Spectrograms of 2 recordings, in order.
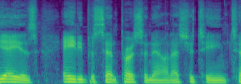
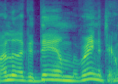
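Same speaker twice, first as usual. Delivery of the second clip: ordinary delivery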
